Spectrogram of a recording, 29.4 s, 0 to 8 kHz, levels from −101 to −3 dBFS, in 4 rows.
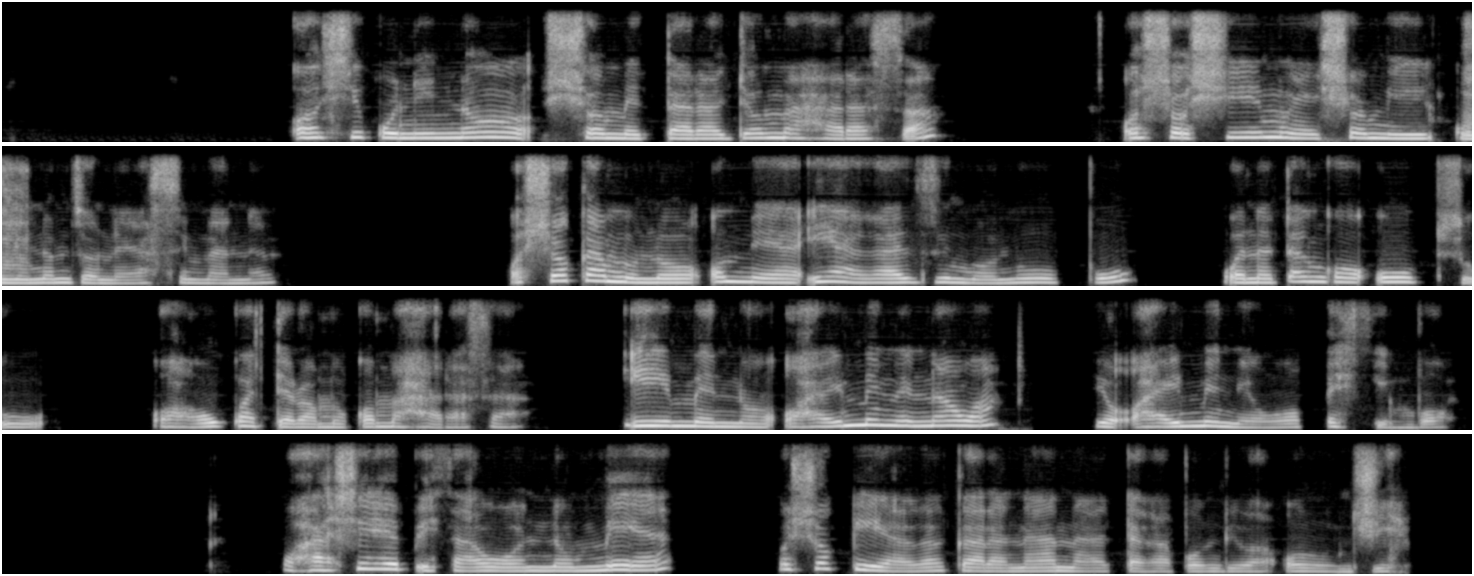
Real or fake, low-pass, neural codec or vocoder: fake; 7.2 kHz; codec, 16 kHz, 8 kbps, FunCodec, trained on LibriTTS, 25 frames a second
